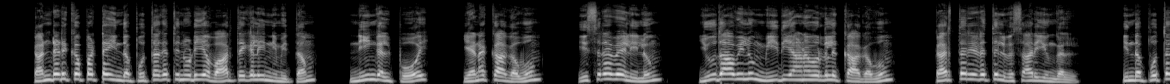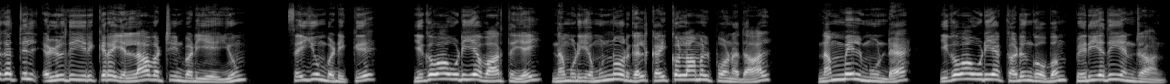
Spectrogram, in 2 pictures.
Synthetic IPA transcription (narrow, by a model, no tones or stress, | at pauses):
kɐɳɖɛɽɯkːɐpːɐʈːɐɪnd̪ɐpːʊt̪ːɐɣɐt̪ːɪnɯɽɐjɐʋaːɾt̪ɐɪɣɐɭɪnɪmɪt̪ːɐm | niːŋɡɐɭpoːj | ɛnɐkːaːɣɐʋɯm | ɪsɾɐʋeːlɪlɯm | juːðaːʋɪlɯmːiːðɪjaːnɐʋɐɾɣɐɭɯkːaːɣɐʋɯm | kɐɾt̪ːɐɾɪɽɐt̪ːɪlʋɪsaːɾɪjɯŋɡɐɭ | ɪnd̪ɐpʊt̪ːɐɣɐt̪ːɪlɛɻɯðijɪɾɯkːɪrɐɛlːaːʋɐʈrɪnbɐɽɪjeːjɯm | sɛjːɯmbɐɽɪkːɯ | jɛɣoːʋaːʋɯɽɐjɐʋaːɾt̪ɐjɐɪnɐmːɯɽɐjɐmʊnːoːɾɣɐɭkɐɪkːɔɭːaːmɐlpoːnɐða̰ːl | nɐmːeːlmuːɳɖɐ | jɛɣoːʋaːʋɯɽɐjɐkɐɽɯŋɡoːbɐmpɛɾɪjɐðɯɛndra̰ːn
